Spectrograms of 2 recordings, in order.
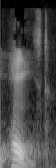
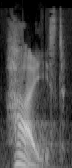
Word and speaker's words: heist: robbery we don't say haste this word is not pronounced as haste the way it is spelled you say Heist Heist Heist a bankk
